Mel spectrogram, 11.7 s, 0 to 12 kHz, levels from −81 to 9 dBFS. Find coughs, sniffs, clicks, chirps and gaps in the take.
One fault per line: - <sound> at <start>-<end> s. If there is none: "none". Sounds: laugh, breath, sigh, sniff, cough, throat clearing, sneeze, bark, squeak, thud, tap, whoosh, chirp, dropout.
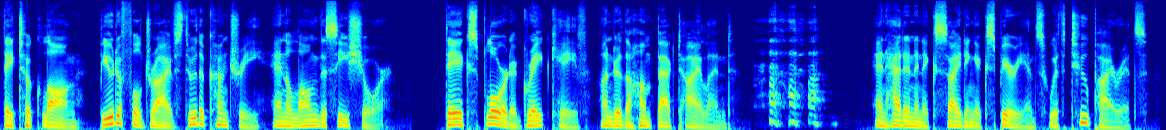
- laugh at 7.5-8.4 s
